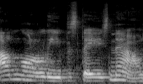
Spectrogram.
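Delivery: whispered voice. Retelling what a guest whispered to Cynthia before leaving: imitating someone whispering. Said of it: "he whispered to Cynthia, like".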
